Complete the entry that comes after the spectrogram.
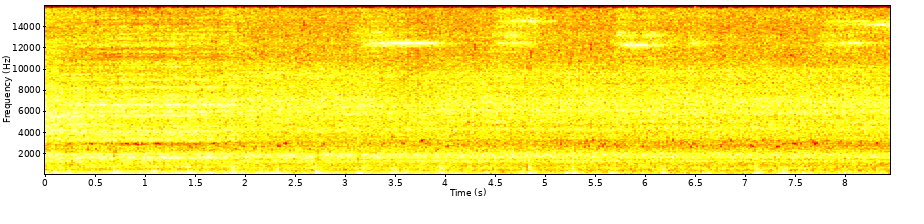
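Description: A passenger train rolling slowly into a station, heard from an open coach doorway: a steady rushing hiss with a faint low rumble underneath.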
